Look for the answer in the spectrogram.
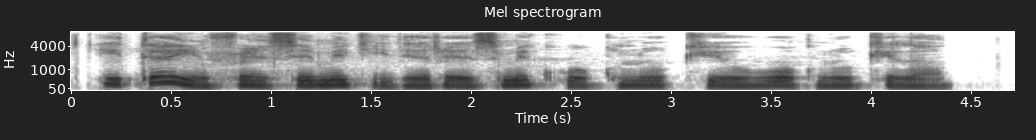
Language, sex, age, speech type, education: Nigerian Pidgin, female, 15-29, spontaneous, secondary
